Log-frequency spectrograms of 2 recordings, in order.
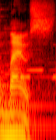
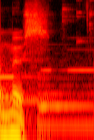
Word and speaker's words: mousse: we go a potato mouse that's it actually it's pronounced moose it's a potato mousse there we go what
